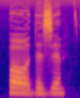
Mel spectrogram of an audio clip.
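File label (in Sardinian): "podes", female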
